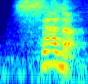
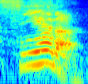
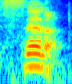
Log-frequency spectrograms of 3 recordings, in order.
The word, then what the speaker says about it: Senna: This is the, now it's pronounced Senna, not Sienna, not Sienna, but Senna. Senna set.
